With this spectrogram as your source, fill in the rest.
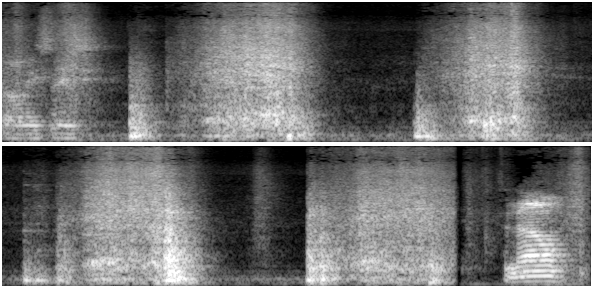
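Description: A hand plane shaves wood in long, rasping strokes.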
